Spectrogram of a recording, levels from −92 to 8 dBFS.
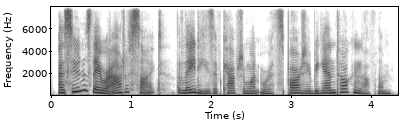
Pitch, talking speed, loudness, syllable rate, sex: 235 Hz, 250 wpm, -18 LUFS, 6.2 syllables/s, female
